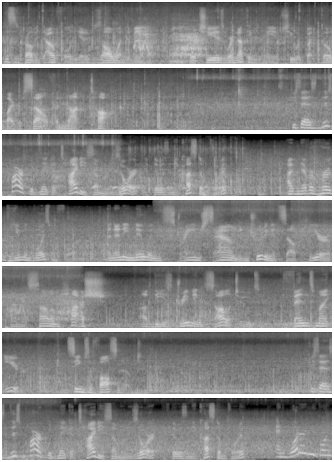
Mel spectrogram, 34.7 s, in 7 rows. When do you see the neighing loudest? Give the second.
3 s.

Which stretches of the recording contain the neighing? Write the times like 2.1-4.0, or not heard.
1.9-3.1, 19.9-21.2.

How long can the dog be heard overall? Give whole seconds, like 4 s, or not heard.
3 s.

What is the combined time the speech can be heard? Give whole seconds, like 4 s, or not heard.
29 s.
